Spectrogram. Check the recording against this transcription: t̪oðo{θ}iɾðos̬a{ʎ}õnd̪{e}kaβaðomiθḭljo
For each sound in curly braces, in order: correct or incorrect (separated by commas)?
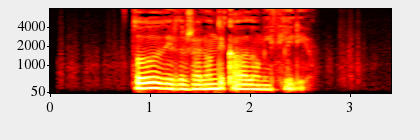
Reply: incorrect, incorrect, correct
